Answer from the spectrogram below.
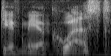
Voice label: annoyed; war2; humans; knight; Give me a quest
